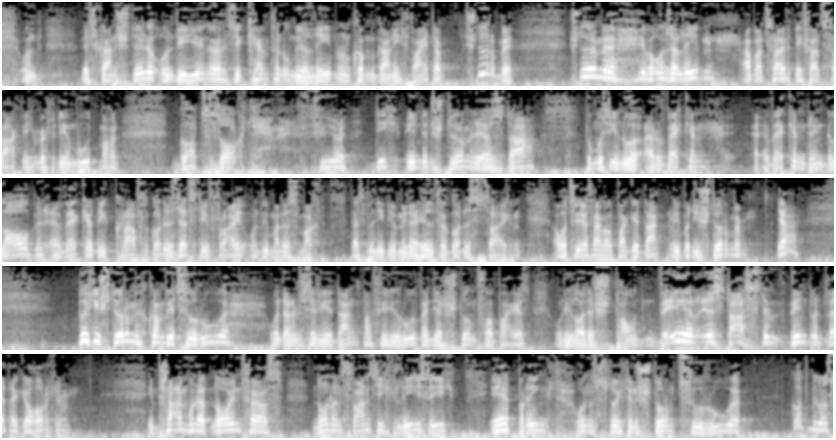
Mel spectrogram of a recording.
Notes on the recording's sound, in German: im Gemeinde-Zentrum in Berlin aufgenommen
